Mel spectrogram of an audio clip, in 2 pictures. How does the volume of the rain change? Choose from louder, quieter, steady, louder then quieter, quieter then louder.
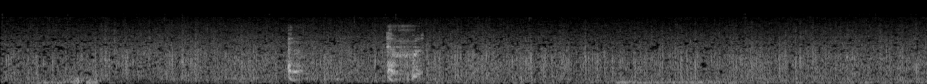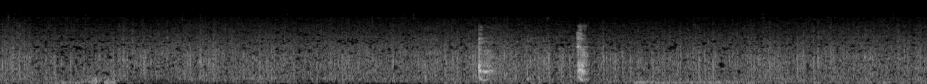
steady.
